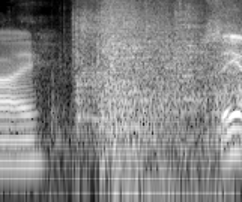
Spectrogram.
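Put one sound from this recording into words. A beast snarls and growls up close.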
